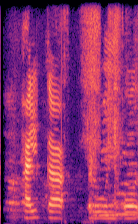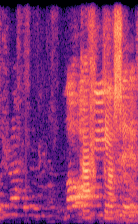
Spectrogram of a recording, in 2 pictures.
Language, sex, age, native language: Icelandic, female, 10, Icelandic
